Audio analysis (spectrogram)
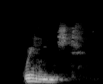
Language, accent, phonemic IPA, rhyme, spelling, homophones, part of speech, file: English, Southern England, /wɪnd͡ʒd/, -ɪndʒd, winged, whinged, verb, LL-Q1860 (eng)-winged.wav
- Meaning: simple past and past participle of winge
